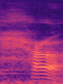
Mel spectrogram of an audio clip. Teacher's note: হা এর ক্ষেত্রে চাপটা মানে বাতাস বের করে নিয়ে আসতে হবে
